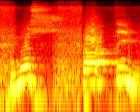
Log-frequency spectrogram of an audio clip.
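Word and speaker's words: مستقيم: Kemudian mustaqim. Ini kof. Ini kalau ini nggak boleh bacanya seperti kaf.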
